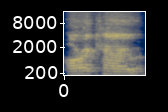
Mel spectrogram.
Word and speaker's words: ORRECO: association yeah yeah of course so um so oracle um as we pronounce it so it stands it's sort of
